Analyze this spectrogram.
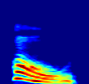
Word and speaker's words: whole: But the H is silent, and we pronounce, sorry, the W is silent and we pronounce the H when it's O. So who, whose, whole.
